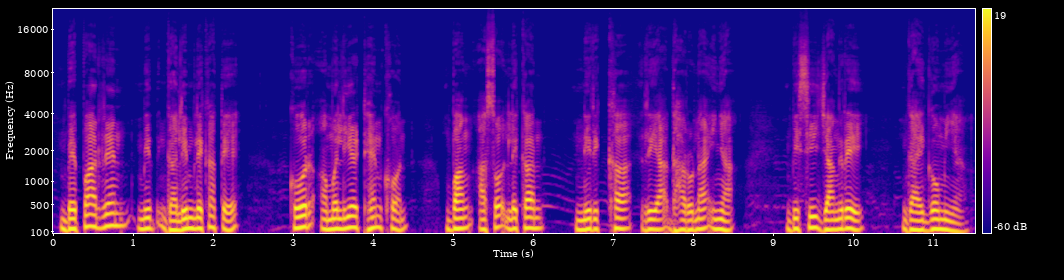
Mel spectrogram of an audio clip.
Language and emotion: Santali, fearful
